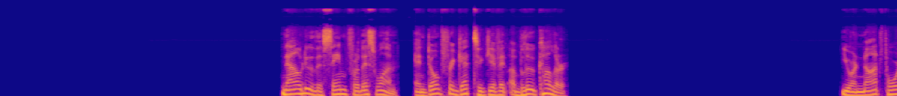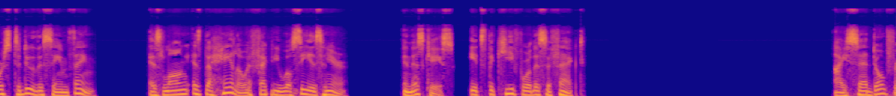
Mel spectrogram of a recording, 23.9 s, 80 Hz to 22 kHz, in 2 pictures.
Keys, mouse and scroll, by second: 4.1 right click, 6.1 click, 6.7 click, 11.7 click, 15.5 click, 19.9 click.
